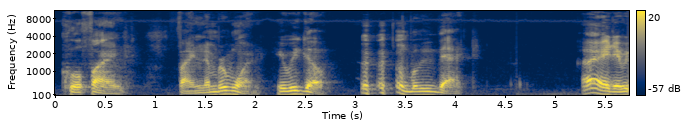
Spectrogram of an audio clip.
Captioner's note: chuckles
